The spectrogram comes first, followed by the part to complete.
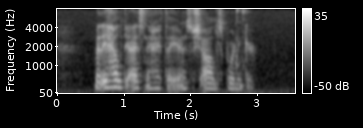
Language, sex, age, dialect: Faroese, female, 15-35, Suðurstreymoy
